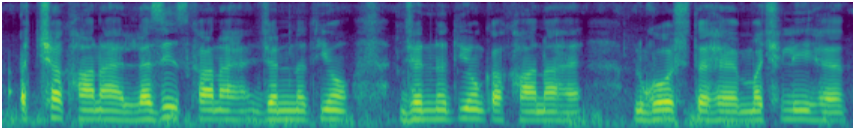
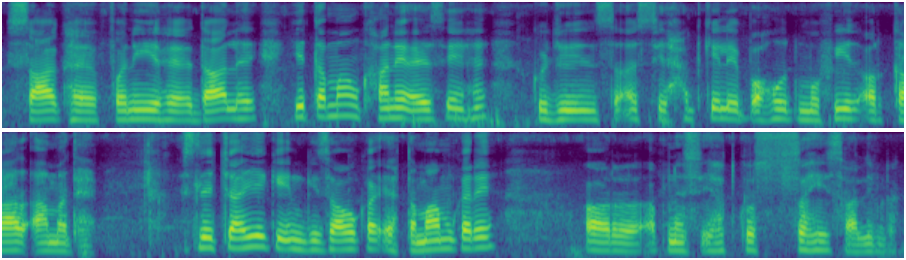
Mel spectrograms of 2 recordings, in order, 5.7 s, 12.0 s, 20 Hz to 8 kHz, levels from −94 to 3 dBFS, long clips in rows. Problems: constant background noise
